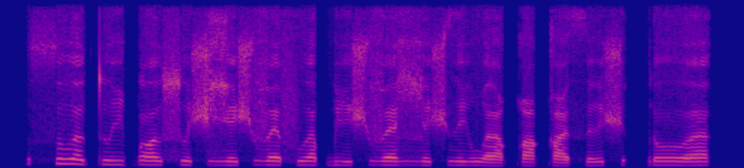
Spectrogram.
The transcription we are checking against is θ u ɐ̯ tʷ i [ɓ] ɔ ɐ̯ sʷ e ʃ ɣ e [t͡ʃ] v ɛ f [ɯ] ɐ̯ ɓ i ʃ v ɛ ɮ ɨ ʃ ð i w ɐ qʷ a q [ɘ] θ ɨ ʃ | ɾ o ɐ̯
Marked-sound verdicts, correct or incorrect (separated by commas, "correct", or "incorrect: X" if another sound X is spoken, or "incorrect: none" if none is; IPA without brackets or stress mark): correct, incorrect: ʃ, incorrect: u, correct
